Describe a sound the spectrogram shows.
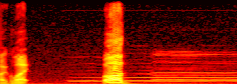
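A woman screams.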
